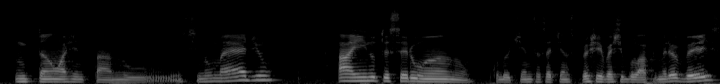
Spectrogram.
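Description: A man's medium-pitched voice carries lively intonation as he proceeds at a moderate tempo. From Brazil, Piauí (Picos). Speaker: math student, podcaster. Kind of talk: casual monologue. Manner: halting.

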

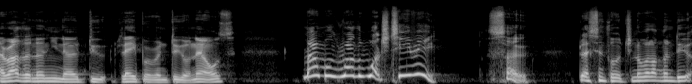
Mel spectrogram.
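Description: In a London accent, the speaker uses a playful tone at a fairly quick pace, with very even loudness and long, frequent pauses. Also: man. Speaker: podcast co-host and parent. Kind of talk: casual chat.

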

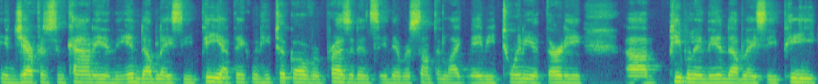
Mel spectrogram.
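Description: With an American accent, a man speaks at a moderate pace in a fairly high, somewhat breathy voice. His intonation is monotone and flat. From Southeast Texas (Beaumont). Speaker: family historian, son of civil rights attorney. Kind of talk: interview.

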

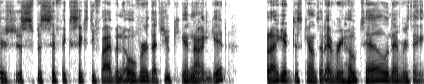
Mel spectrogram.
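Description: A man talks at a medium pitch. The sound is dry and close with no echo. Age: 20s. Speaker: podcast co-host. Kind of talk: casual chat.

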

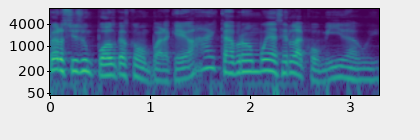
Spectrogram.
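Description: A man with a Mexican accent talks at a very fast pace in an animated tone with lively intonation. The recording is very clean, with a silent background. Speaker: podcast host. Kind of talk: casual chat. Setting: home recording. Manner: casual, natural unforced voice.

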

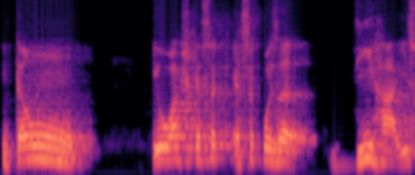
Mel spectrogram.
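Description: Talking at a fairly slow pace, a man has a high pitch. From Brazil, Pernambuco interior (Caruaru). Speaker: physiotherapist and Pilates teacher. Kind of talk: casual interview chat.

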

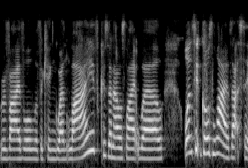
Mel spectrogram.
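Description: An ordinary speaking voice from a woman, medium in pitch, at a moderate pace against a quiet background. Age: 30s. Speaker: novelist. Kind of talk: casual chat.

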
